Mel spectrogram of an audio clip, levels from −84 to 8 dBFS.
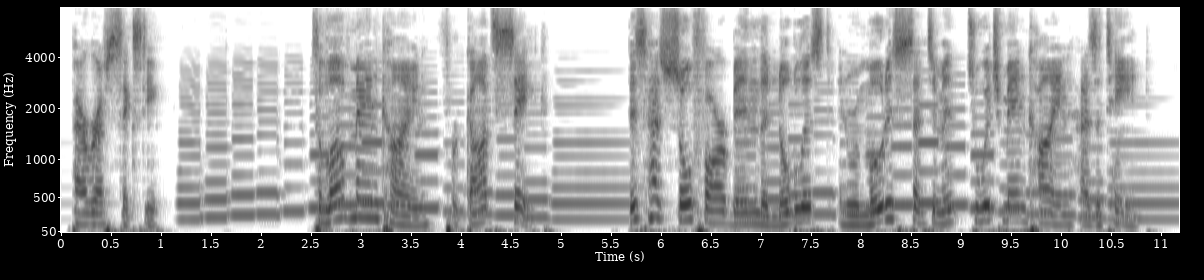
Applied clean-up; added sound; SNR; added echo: classical method WPE with log-MMSE.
